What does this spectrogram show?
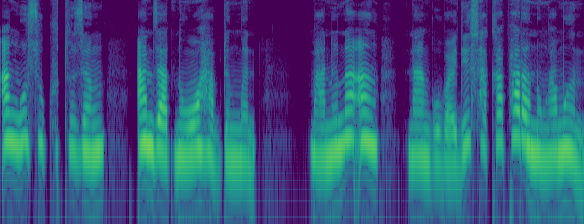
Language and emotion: Bodo, fearful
